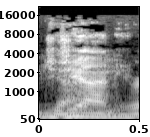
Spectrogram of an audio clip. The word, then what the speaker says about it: Gianni: But, yeah, so it is at this point that in the film where Peter Neal and Gianni, or Gianni, it's like the Italian of Gianni, right? – Gianni. – Well, they don't do hard J's.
